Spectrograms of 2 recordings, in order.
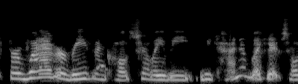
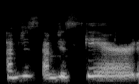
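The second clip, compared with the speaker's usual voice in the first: lightly voiced small child, pitched higher, slower; scared little girl; 10 semitones higher than usual. The five-year-old admits to her mother she is scared, a light childlike voice. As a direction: speak like a frightened child clinging to mom. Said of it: "she's like".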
